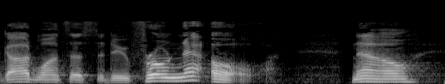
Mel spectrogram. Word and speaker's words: phroneo: Phronema comes from the verb phroneo. Comes from the verb phroneo. P-H-R-O-N-E, long O.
